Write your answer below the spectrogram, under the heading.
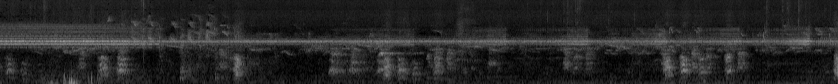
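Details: First cicada song of the season in Sonora, from trees beside a home terrace, taken as news that rain will come soon: a steady, high, unbroken buzzing drone throughout, with intermittent louder thumps and bursts of other noise.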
